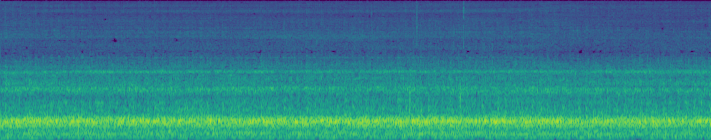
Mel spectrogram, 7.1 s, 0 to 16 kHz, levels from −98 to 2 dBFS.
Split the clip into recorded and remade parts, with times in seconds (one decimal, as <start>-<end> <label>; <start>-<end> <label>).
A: 0.0-7.1 recorded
